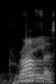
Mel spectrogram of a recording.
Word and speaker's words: Rothfuss: So Rothfuss is a great Rothfuss. That's how you pronounce it? Patrick Rothfuss. Rothfuss, yeah, great author.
